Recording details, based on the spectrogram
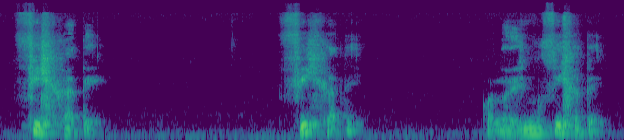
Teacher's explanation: esdrújulas que llevan su acento en la antepenúltima sílaba · Perdón, la última sílaba sería aguda. No lleva el acento en la penúltima, lleva el acento en la antepenúltima. Fíjate, lleva acento, es esdrújula.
